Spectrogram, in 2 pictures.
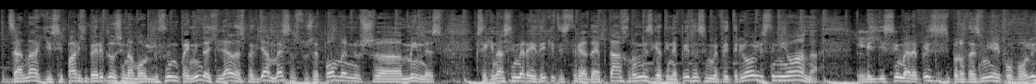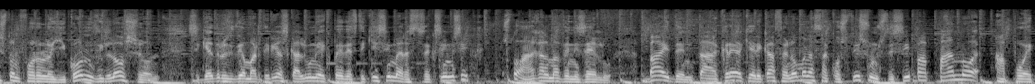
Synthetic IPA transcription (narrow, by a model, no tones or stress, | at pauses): d͡zɐnɐcisipɐɾçipe̞ɾip̚t̪o̞sinɐmo̞liθunpe̞nind̪ɐçiʎɐðe̞spe̞ðʝɐme̞sɐst̪use̞po̞me̞nusmine̞s | kse̞cinɐsime̞ɾɐiðicit̪ist̪ɾiɐnd̪ɐe̞pt̪ɐxɾo̞nizʝɐt̪ine̞piθe̞simevit̪ɾio̞list̪inioɐnɐ̰liʝisime̞ɾɐepisisipɾo̞θe̞zmiɐipo̞vo̞list̪o̞nfo̞ɾo̞lo̞ʝiko̞nðilo̞se̞o̞nsiɲɟend̪ɾosizðiomɐɾt̪iɾiɐskɐlunie̞k̚pe̞ðe̞ft̪icisime̞ɾɐst̪i̥se̞ksimisi | st̪o̞ɐɣɐlmɐve̞nize̞lubɐjd̪e̞nt̪ɐːkɾeɐce̞ɾikɐfe̞no̞me̞nɐθɐko̞st̪isunst̪isipɐpɐno̞ɐpo̞e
